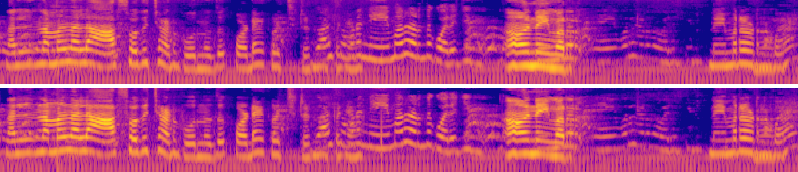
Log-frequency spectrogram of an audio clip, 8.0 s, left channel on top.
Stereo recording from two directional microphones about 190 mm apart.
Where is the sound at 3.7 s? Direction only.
50° left (ahead or behind).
